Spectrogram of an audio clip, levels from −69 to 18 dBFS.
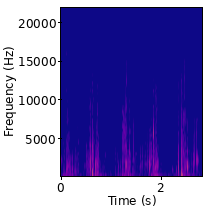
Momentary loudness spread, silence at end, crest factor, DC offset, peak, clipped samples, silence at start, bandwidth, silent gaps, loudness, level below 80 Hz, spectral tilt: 11 LU; 0 s; 30 dB; under 0.1%; -12 dBFS; under 0.1%; 0 s; 16.5 kHz; none; -41 LUFS; -54 dBFS; -3.5 dB/octave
